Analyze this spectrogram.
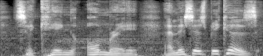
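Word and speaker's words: Omri: and this is because in Hebrew the name omry is spelled with the Ken letter the one that looks like an eye which can be a gutural c or G like sound but alternatively a vow likee sound and this is why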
